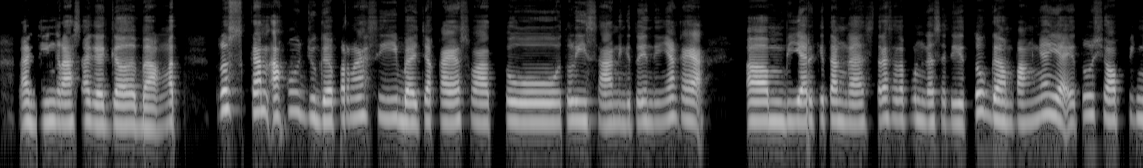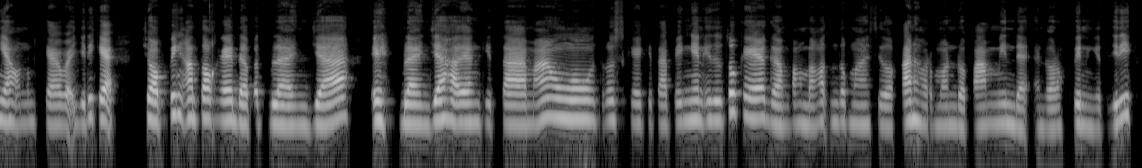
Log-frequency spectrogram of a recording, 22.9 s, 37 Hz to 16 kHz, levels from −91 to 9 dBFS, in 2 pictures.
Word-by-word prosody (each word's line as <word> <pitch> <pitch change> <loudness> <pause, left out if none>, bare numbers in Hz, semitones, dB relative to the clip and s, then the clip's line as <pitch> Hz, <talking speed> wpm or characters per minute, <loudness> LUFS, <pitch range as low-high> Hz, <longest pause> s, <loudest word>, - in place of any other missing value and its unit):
lagi 195 +1 0
ngerasa 190 +1 +2
gagal 180 -1 +3
banget. 165 +4 +2 0.4
Terus 300 +2 +2
kan 285 -1 +4
aku 270 +4 +2
juga 210 -4 +2
pernah 225 +3 -2
sih 225 -2 -6
baca 195 0 +3
kayak 195 0 +2
suatu 195 0 +2
tulisan 205 -2 0
gitu 185 +1 -7
intinya 200 +4 -3
kayak, 210 -3 +3 0.4
mmm, 200 0 +5
"Biar 200 0 +1
kita 210 0 -1
nggak 190 -1 -2
stres 220 +3 -3
ataupun 210 -1 -5
nggak 195 - 0
sedih 190 -1 -3
itu 230 - +1
gampangnya 200 +2 +1
yaitu 240 0 -1
shopping 215 -1 -2
ya 195 - -2
untuk 190 +1 -15
cewek." 175 0 -3
Jadi 185 +5 -4
kayak 215 -3 +5 0.2
shopping 205 +4 +2
atau 220 0 +3
kayak 210 0 +3
dapat 195 +1 -6
belanja 180 +4 +3 0.2
eh, 205 0 +1
belanja 190 +3 +3
hal 190 -3 +3
yang 190 0 0
kita 180 -1 0
mau 215 +2 +2
terus 205 +2 -9
kayak 185 -1 -11
kita 180 -1 -9
pengen, 205 +2 -4
itu 205 +1 -2
tuh 275 +7 +2
kayak 225 -4 +1
gampang 185 0 -5
banget 195 +3 -7
untuk 195 0 -9
menghasilkan 180 +1 -3
hormon 170 -1 -10
dopamin 175 +3 -5
dan 160 - -3
endorfin, 165 +2 -7
gitu. 160 - -16
Jadi, 215 +7 -1
195 Hz, 165 wpm, -24 LUFS, 185-215 Hz, 0.4 s, mmm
